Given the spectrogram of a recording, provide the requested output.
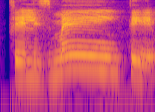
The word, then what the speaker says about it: felizmente: Felizmente, men.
